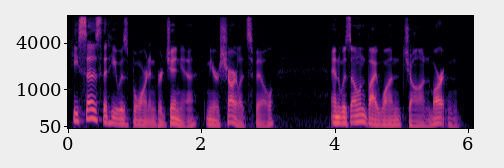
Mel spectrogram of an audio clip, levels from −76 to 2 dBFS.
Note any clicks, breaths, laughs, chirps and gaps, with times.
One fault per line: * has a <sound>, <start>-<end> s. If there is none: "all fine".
all fine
